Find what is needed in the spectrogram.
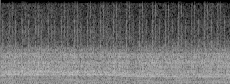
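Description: Black metal recording: distorted electric guitars playing sustained chords over a rapid, even drumbeat.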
